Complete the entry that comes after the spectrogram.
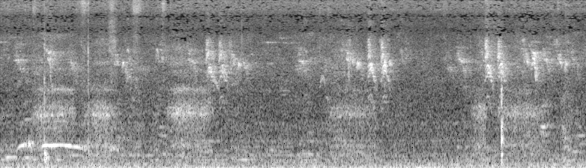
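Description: Birds chirping, with one short low cooing call about half a second in, over a steady low background rumble.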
